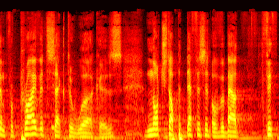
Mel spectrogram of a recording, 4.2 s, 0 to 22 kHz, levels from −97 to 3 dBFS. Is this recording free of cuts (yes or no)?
no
